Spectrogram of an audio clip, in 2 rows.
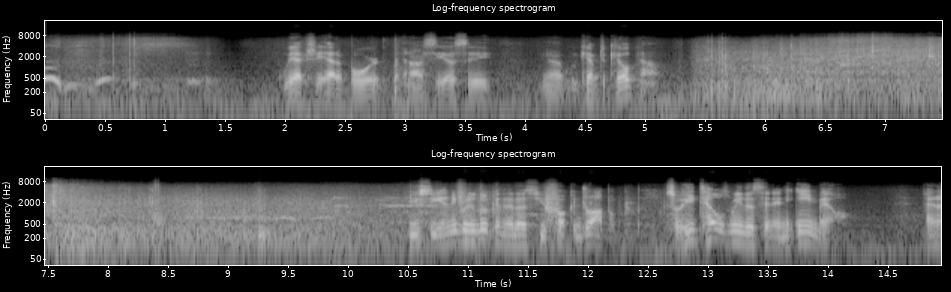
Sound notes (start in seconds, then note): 5.3 rocket hisses, blast rumbles; 8.9 troops shout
